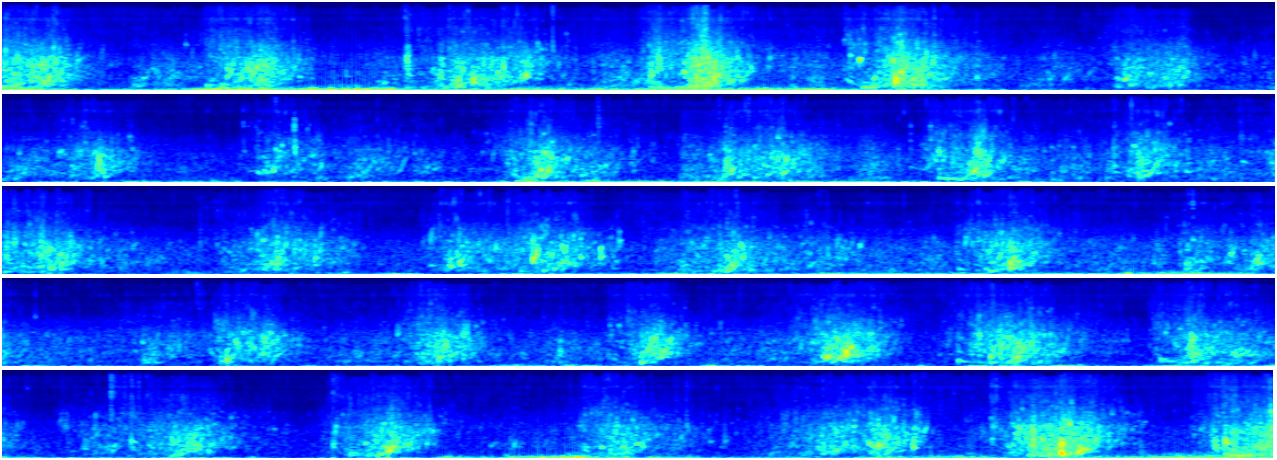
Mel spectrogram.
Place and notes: Uljaste küla, Uljaste, Ida-Viru maakond, Estonia - Waves of lake Uljaste
Waves recorded from dressing cabin and then near the water.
